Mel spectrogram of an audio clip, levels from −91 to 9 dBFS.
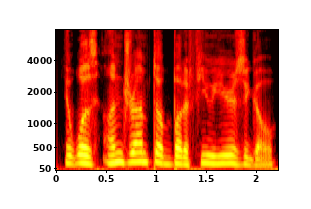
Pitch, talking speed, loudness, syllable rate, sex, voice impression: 160 Hz, 240 wpm, -17 LUFS, 5.5 syllables/s, male, very masculine, very adult-like, slightly old, thick, slightly tensed, slightly weak, slightly bright, hard, clear, fluent, slightly raspy, slightly cool, very intellectual, slightly refreshing, sincere, calm, mature, friendly, reassuring, unique, elegant, slightly wild, sweet, slightly lively, kind, slightly modest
